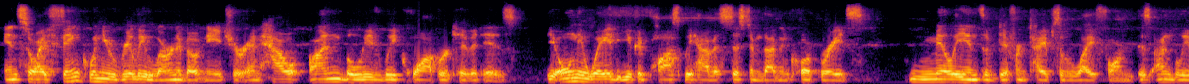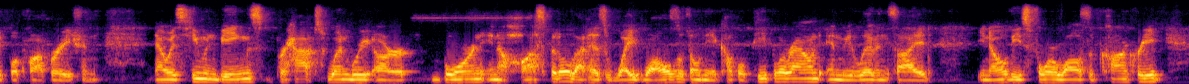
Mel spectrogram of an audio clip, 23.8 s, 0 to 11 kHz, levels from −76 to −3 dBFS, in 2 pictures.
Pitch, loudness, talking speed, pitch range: 100 Hz, -14 LUFS, 180 wpm, 95-105 Hz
